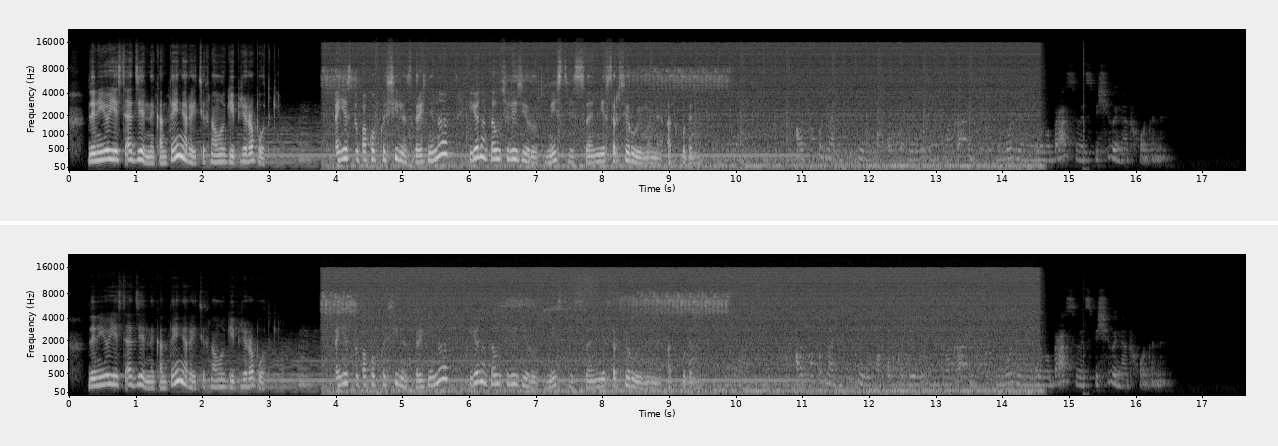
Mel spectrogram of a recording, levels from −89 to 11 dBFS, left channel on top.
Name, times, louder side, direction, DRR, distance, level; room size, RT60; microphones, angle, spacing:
voice 1, 0.0-3.0 4.0-8.9 9.2-9.5, left 5 dB, 80° left, 0.5 m, -20 dB
sound 1, 1.4-12.6, equal, 5° left, 0.8 m, -37 dB
voice 2, 3.4-4.0 9.8-16.6, right 1 dB, 55° right, 2.5 m, -39 dB
sound 2, 3.8-14.6, right 2 dB, 85° right, 2.8 m, -32 dB
sound 3, 4.2-13.8 15.2-15.3, left 4 dB, 60° left, 1.0 m, -45 dB
13.0 x 6.5 x 2.5 m
head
